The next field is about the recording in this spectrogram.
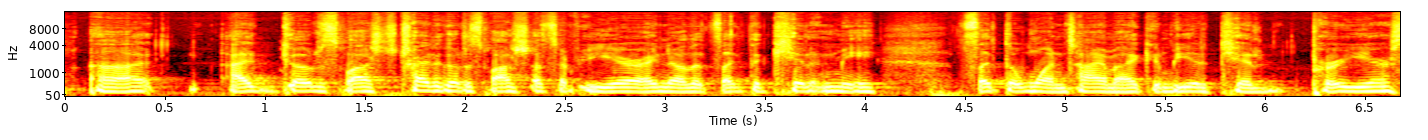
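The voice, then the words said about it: Hoarse, nearly lost voice. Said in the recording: “You can obviously hear my voice is pretty much gone from cheering ... hopefully next year my voice won't be so horrible and gone”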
